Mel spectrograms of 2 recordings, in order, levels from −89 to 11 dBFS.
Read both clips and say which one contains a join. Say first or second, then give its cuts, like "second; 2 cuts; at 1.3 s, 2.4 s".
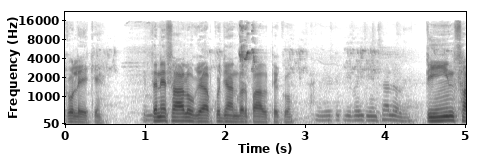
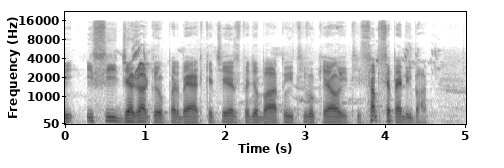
first; 1 cut; at 1.0 s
